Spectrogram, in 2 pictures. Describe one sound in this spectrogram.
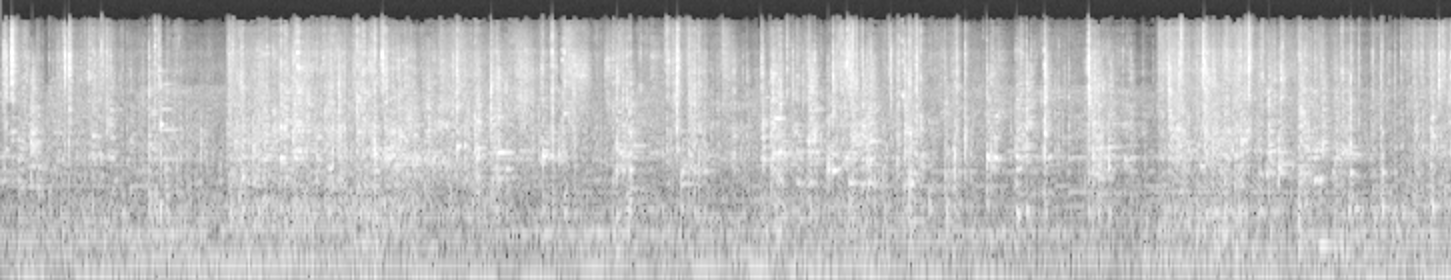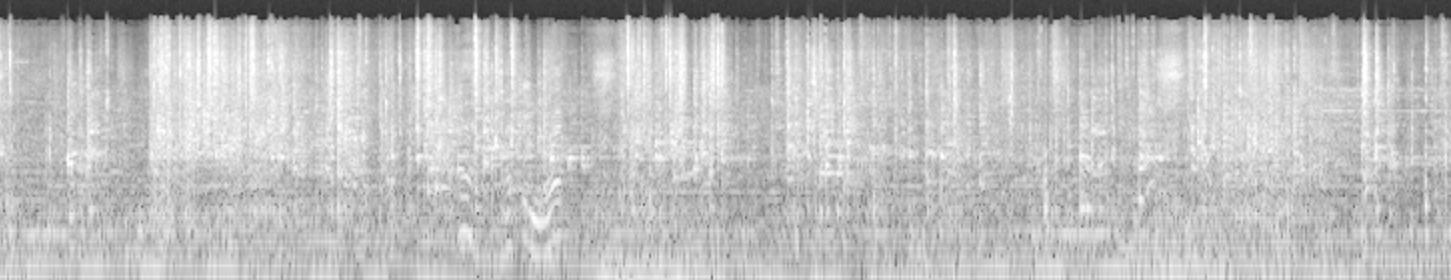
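A recycling machine hums and whirs as it takes in cans.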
